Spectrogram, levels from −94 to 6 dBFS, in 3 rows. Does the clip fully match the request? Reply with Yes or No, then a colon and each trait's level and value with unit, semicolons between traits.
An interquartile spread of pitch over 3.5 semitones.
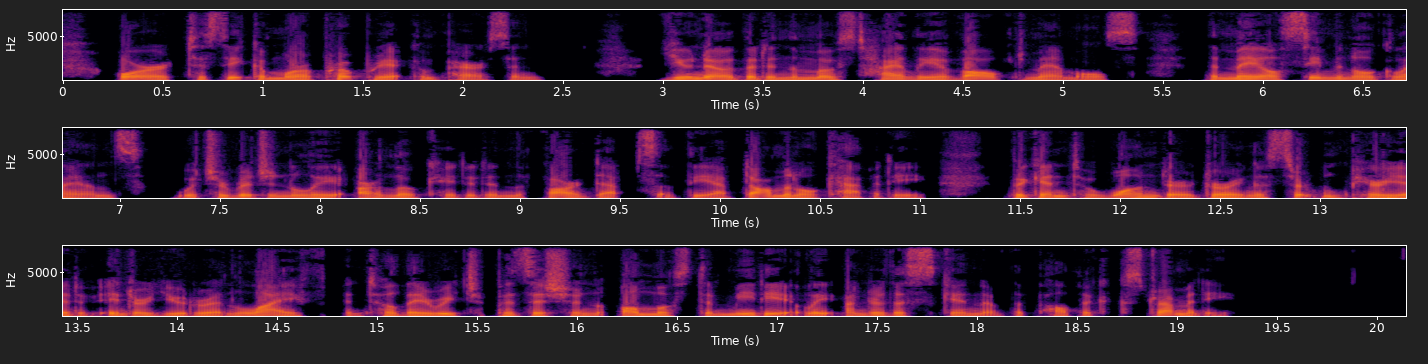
No: average, 2.8 semitones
